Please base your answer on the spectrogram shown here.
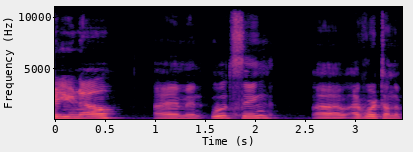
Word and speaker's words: Ulcinj: Taipei where are you now I am in utsing I've worked on the pronunciation of that it's spelled ulcinj and uh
